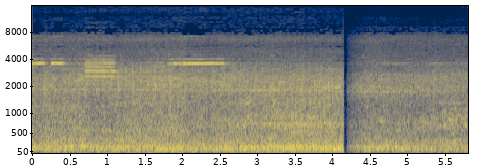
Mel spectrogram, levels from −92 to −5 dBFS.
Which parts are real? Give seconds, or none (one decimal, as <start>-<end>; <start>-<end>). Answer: 4.1-5.3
